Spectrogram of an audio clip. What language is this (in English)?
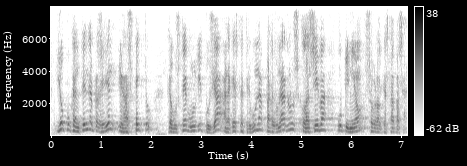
Catalan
